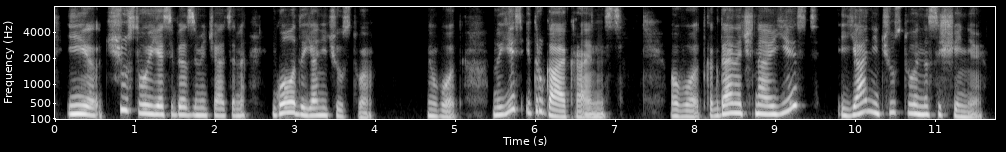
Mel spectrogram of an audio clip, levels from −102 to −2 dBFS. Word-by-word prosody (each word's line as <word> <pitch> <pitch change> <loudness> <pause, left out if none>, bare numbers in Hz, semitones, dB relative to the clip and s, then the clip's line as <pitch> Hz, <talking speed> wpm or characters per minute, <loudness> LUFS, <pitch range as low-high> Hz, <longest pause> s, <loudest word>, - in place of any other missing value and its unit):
и 220 -3 +6
чувствую 280 -9 +1
я 215 -1 +5
себя 205 0 -1
замечательно. 185 -2 -2 0.3
Голода 240 +1 +4
я 185 0 +2
не 190 0 +1
чувствую, 160 -6 -8 0.7
вот. 165 -3 -4 0.4
Но 200 - +2
есть 335 - 0
и 255 - -5
другая 185 - +2
крайность. 70 - -5 0.6
Вот, 155 -2 -3
когда 180 +7 +1
я 250 - +4
начинаю 230 -2 +3
есть, 440 - -2 0.2
я 210 +7 +1
не 255 -5 0
чувствую 250 -2 -1
насыщения. 200 -8 -2
210 Hz, 120 wpm, -21 LUFS, 180-240 Hz, 0.7 s, и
